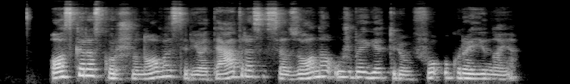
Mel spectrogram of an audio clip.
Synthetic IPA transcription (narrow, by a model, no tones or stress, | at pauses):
oːskɐɾɐskɔɾʃʊnoːʋɐsɪɾʲjoːt̪ʲæːt̪ɾɐsːʲɛzɔnɑʔʊʒbɐɪɡʲeːt̪ʲɾʲʊmfʊʔʊkɾɐjɪnoːjɛ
